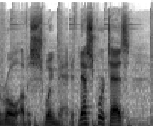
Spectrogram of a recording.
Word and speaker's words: Nestor Cortes: Nestor Cortes. Why'd I say it like that? Nestor Cortes.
